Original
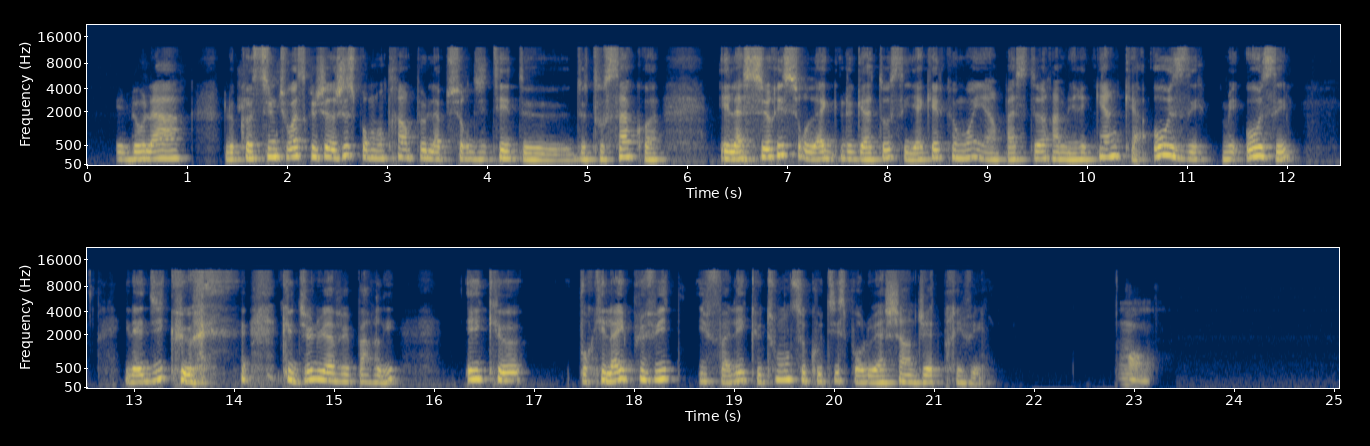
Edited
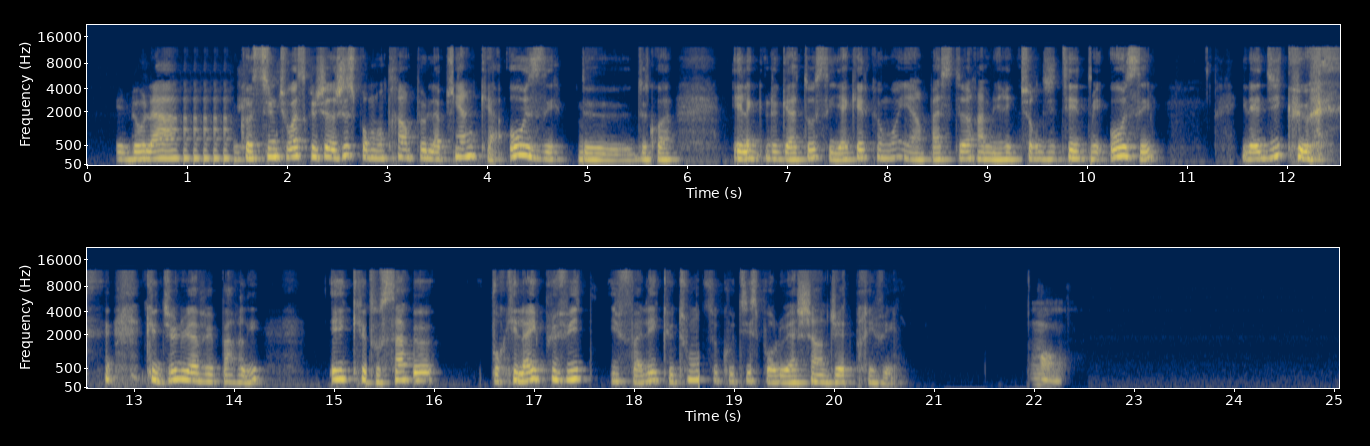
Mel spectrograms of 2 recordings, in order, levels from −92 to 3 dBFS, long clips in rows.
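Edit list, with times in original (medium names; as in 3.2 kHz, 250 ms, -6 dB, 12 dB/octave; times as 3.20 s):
0.87 s: stutter in place 0.10 s, 6 plays
3.66–4.35 s: swap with 10.10–11.40 s
5.03–5.51 s: move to 16.68 s
6.47–7.35 s: delete
8.47–8.92 s: fade out, to -8 dB
19.53–20.04 s: fade in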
